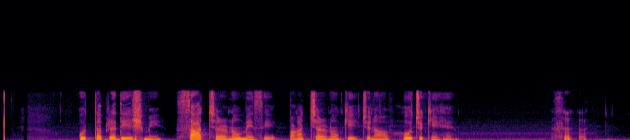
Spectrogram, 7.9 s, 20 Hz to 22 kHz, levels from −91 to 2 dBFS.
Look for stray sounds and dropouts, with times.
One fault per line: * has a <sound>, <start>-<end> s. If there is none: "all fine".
* has a laugh, 6.9-7.4 s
